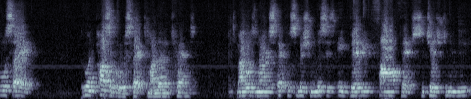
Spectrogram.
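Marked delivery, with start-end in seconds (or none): none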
